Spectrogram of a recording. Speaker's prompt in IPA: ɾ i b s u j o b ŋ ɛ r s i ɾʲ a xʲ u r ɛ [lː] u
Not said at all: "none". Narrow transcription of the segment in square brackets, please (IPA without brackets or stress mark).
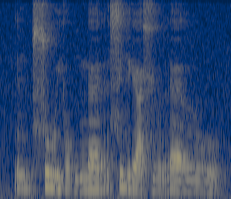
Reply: lː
